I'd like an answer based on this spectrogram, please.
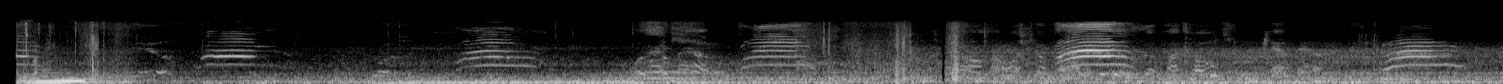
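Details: A pet cat crying: a series of clear, drawn-out, rising-then-falling meows, five in all, spaced roughly every two to three seconds, over a low steady rumble and some talking in the background.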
